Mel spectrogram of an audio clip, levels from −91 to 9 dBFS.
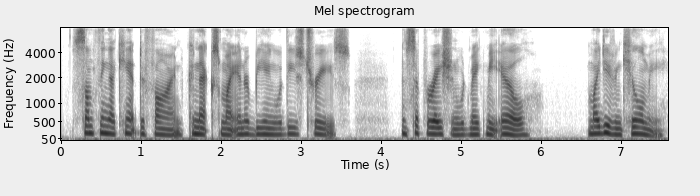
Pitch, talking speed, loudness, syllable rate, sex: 165 Hz, 160 wpm, -18 LUFS, 5.3 syllables/s, female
